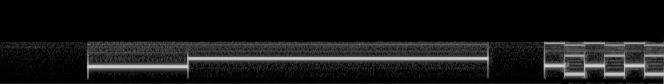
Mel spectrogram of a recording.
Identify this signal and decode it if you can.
Two-tone page, heard as a one-second tone, then a three-second tone, about 830 then 1250 Hz. It is heard from 0.9 to 4.9 s.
